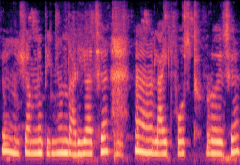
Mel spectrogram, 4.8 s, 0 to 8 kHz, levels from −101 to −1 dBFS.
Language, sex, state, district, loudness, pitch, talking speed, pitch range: Bengali, female, Jharkhand, Sahebganj, -15 LUFS, 225 Hz, 125 wpm, 215-240 Hz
